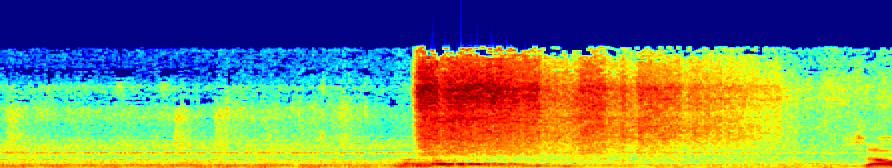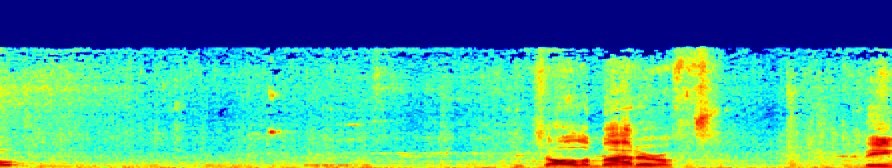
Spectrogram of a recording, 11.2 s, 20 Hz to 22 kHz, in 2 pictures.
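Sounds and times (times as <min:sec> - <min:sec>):
low rumble inside a moving train: 0:00.0 - 0:11.1
soft hiss inside a moving train: 0:02.6 - 0:05.0
speech: 0:05.4 - 0:05.9, 0:08.9 - 0:10.2, 0:11.0 - 0:11.1.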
